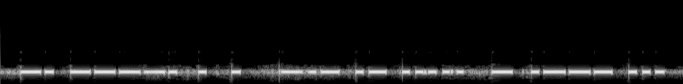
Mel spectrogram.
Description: Morse code, heard as a keyed tone, about 18 wpm, 590 Hz. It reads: N9EE KA5TJS
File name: cw / ssn 40M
